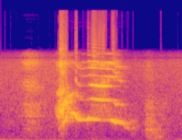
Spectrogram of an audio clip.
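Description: A high-pitched voice mimicking a small child, giving one wordless whine of about a second that falls in pitch.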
